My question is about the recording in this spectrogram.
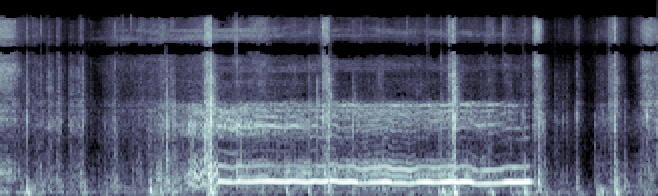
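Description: Paper rustling and crinkling with small clicks as a large printed album insert is handled. From about two seconds in, a girl hums one steady held note for about three seconds, then stops.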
